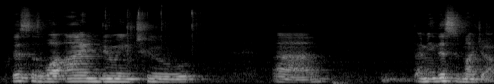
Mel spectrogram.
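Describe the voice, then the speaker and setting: Amid noticeable background noise and audible room echo, a man with a medium pitch talks at a fairly slow pace in a monotone, flat intonation. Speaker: self-help seminar presenter. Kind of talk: seminar talk. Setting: small group meeting at home.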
